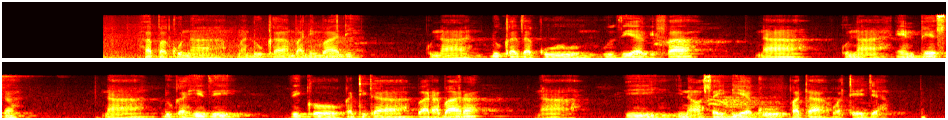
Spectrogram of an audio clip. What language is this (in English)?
Swahili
